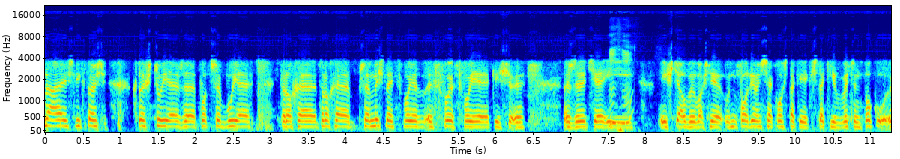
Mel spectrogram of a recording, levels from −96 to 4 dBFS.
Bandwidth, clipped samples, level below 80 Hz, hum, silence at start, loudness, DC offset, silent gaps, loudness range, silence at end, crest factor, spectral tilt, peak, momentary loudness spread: 6.2 kHz; under 0.1%; -50 dBFS; none; 0 s; -22 LUFS; under 0.1%; none; 1 LU; 0 s; 14 dB; -7.5 dB/octave; -8 dBFS; 5 LU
